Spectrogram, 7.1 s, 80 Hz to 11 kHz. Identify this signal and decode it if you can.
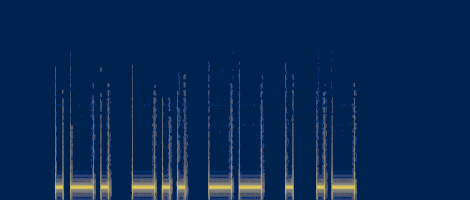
Morse code, heard as a keyed tone, about 10 wpm, 800 Hz. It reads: RDMEA
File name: CW / DET / 1 3 1500C S B 10wpm 3335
